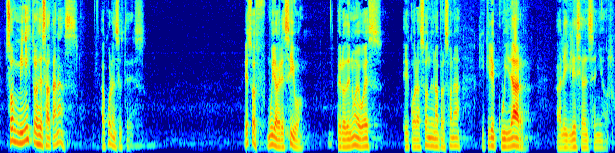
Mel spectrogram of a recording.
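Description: A man with a Rioplatense Spanish accent preaching a sermon, impassioned, pushing his voice up for emphasis and restarting phrases as he goes. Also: on the low side.

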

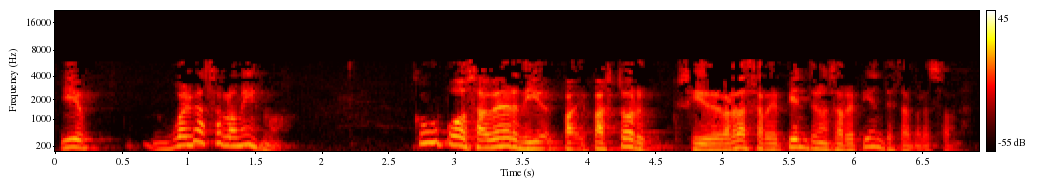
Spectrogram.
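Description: A man voicing a weary wife who pleads with her pastor about a drunken husband, in a raised, husky voice on a slightly muffled recording. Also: deep voice, very animated, moderate pace, pitched above the performer's own voice, heavily acted. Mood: pleading, exasperated. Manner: pleading, exasperated.

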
